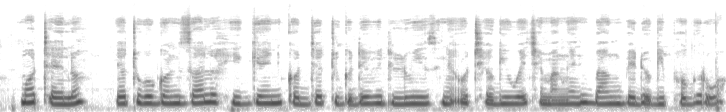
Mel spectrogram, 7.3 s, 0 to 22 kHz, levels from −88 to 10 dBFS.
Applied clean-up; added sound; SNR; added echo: none; none; none; none.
